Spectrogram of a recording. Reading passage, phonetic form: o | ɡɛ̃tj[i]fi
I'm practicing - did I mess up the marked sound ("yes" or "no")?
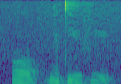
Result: no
